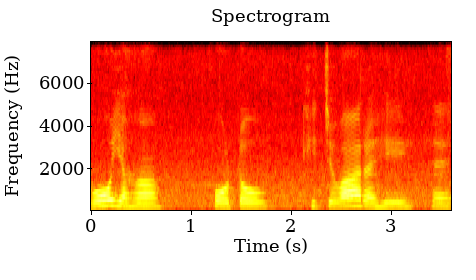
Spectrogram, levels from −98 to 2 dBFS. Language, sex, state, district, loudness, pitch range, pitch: Hindi, female, Haryana, Rohtak, -18 LUFS, 215-230 Hz, 220 Hz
